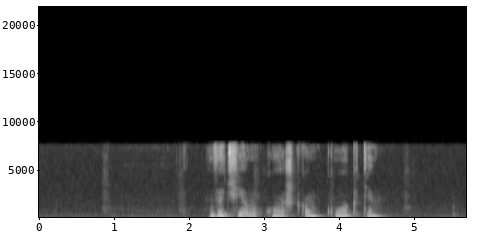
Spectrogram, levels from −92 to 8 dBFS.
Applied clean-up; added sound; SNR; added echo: none; none; none; none.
